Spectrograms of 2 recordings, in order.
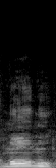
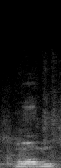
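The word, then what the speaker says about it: ง งู: Ngongu. Você não pode pronunciar bem. Ngongu.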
